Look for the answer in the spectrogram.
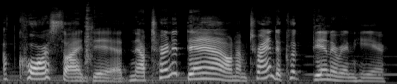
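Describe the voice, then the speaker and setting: An actress playing an exasperated, sharp-tongued housewife who scolds her husband in a radio drama. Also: mid-range voice, big pitch swings, moderate pace, faint music behind. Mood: snappish. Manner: snappish, scolding.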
